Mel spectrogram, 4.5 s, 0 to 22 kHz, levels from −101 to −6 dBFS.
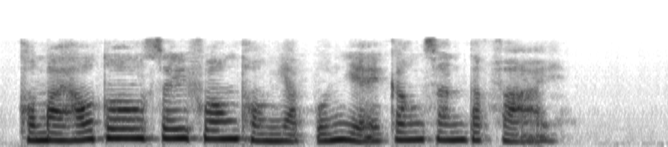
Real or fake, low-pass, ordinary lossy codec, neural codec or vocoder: fake; 7.2 kHz; MP3, 96 kbps; codec, 16 kHz, 4 kbps, FreqCodec, smaller model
